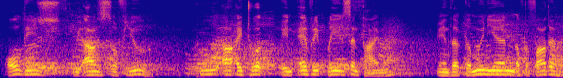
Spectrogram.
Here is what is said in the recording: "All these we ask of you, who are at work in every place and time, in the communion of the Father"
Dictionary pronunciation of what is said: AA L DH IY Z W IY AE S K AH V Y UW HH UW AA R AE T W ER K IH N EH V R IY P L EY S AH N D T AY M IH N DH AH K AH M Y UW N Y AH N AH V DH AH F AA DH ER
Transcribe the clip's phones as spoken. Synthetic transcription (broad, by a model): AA L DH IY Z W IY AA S AH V Y UW HH UW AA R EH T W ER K IH N EH V R IY P L EY S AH N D T AY M IH N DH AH K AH M Y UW N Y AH N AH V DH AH F AA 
